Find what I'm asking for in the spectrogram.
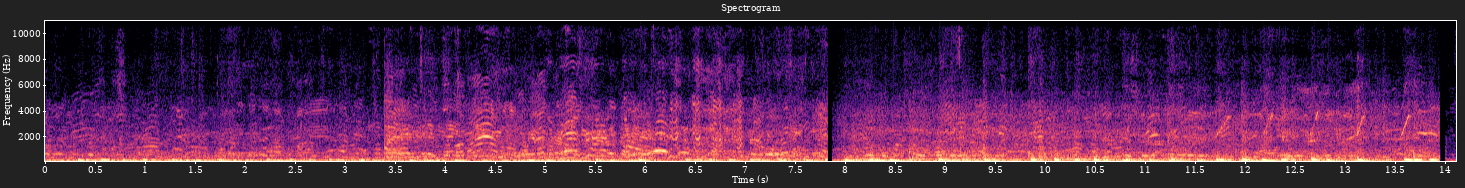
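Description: Dense crowd hubbub at the Toki Parab festival fair in Gunupur, a steady roar of many overlapping voices and chatter throughout, loud and close, with a brief dip near the middle before the babble resumes.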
